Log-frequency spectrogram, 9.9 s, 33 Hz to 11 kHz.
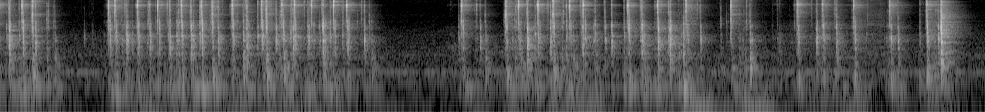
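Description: Both hands type with their fingertips on the plastic keycaps of a black RGB mechanical keyboard resting on a wooden desk. The result is rapid, bright, sharp clicks and clacks in bursts, broken by short pauses of near silence around the 1-second and 4-second marks.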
